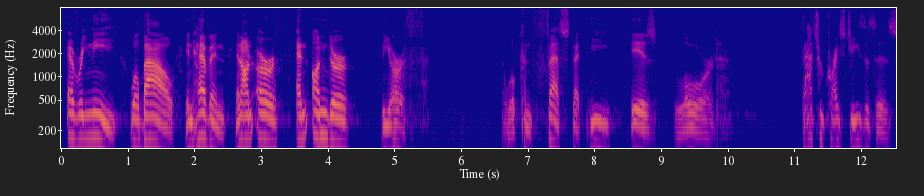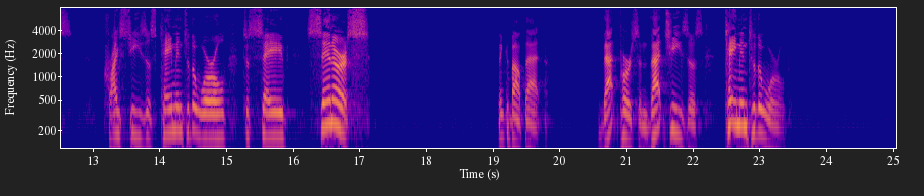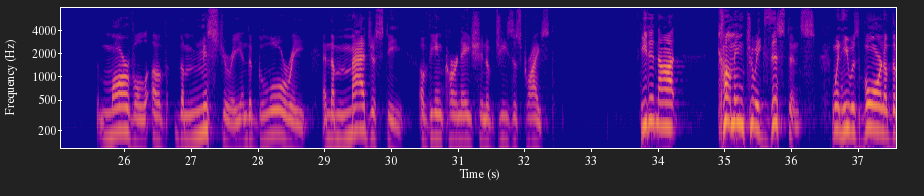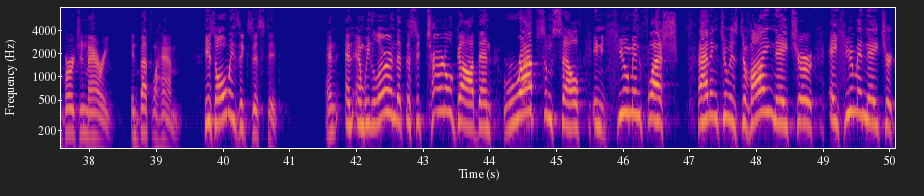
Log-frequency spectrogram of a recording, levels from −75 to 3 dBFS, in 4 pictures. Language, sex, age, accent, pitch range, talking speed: English, male, 50-69, American, 165-260 Hz, 125 wpm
